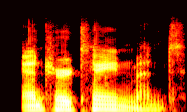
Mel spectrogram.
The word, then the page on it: entertainment: American English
